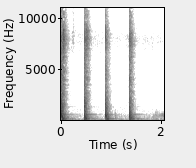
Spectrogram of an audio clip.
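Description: Chinese cleaver chopping cooked chicken into pieces on a plastic cutting board: four sharp chops, about two a second.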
